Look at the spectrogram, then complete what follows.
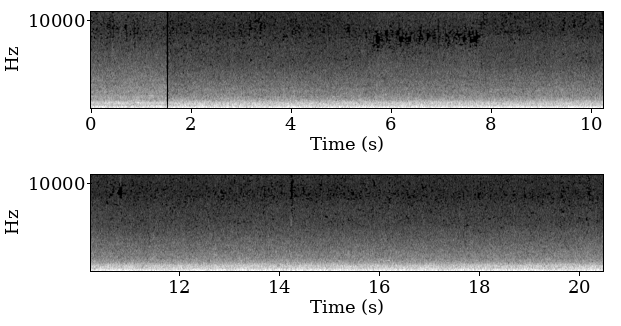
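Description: Water gushing from a dam's open sluice gates and churning over the weir into the river: a loud, steady rush with no letup.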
